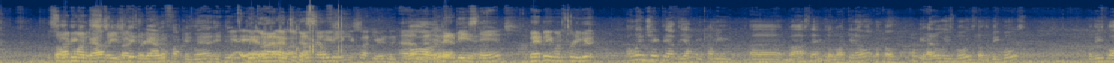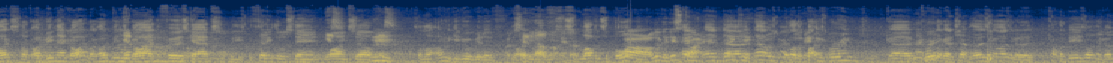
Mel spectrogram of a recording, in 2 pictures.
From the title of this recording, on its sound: Live from GABS with Big Shed Brewing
